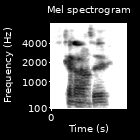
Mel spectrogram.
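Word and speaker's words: Konaté: Yeah, Konate.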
